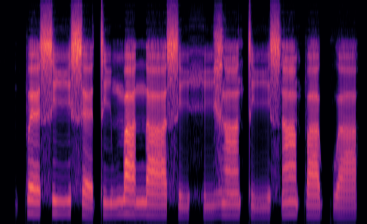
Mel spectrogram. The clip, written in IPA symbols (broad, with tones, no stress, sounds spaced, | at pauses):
p ɛ˧ s iː˧ s ɛ˨ t i˧ m a˦ n aː˧ s i˨ h i˧ ɣ ã˦ t iː˨ s ã˦ p a˧ kʷ a˧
